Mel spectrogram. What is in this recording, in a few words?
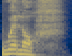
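"well-off", British English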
